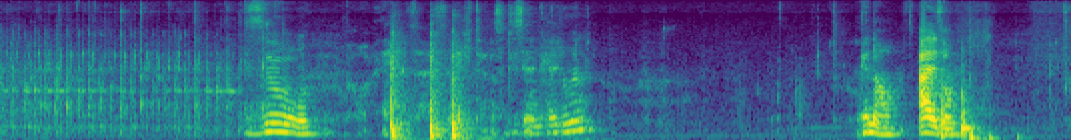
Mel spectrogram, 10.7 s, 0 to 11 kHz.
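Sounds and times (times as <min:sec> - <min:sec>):
warm tea pouring into a cup: 0:00.0 - 0:02.8
speech: 0:02.4 - 0:03.2, 0:05.1 - 0:06.0, 0:08.6 - 0:09.9.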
